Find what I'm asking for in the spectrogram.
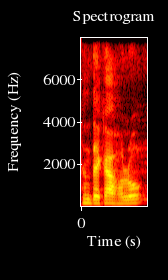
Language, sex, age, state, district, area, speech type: Bengali, male, 18-30, West Bengal, Uttar Dinajpur, rural, spontaneous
